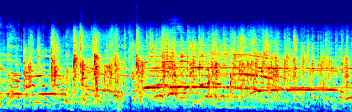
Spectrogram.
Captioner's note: cheering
